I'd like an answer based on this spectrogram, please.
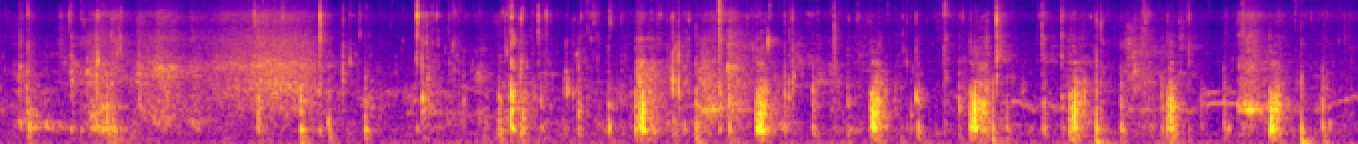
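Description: A hand stirring and squeezing a thick coconut-milk mixture in a plastic bowl makes wet squelching and sloshing in irregular strokes, about two or three a second.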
